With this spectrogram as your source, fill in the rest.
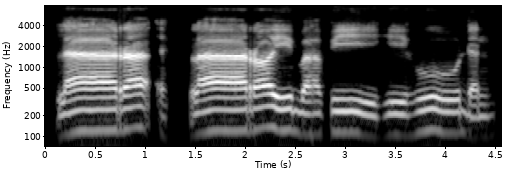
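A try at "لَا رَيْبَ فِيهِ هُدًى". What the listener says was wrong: Kenapa panjang hunya? Ada yang panjangin nggak? Nggak ada. Jangan dipanjangin ya.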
